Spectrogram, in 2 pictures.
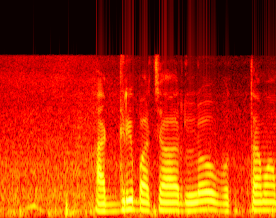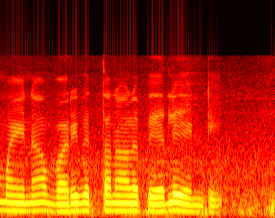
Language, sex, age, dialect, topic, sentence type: Telugu, male, 18-24, Utterandhra, agriculture, question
